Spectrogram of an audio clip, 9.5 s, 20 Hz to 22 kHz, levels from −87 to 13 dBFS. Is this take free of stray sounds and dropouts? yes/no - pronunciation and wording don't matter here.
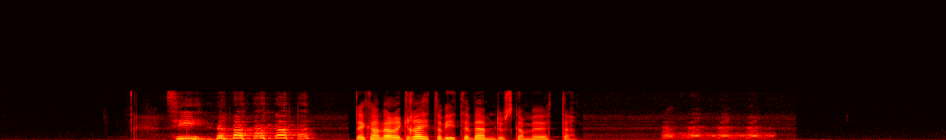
no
